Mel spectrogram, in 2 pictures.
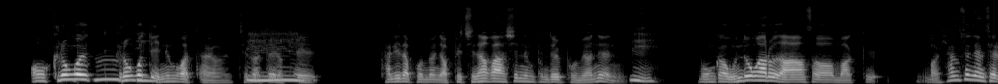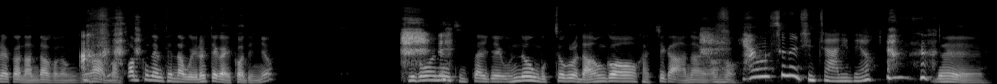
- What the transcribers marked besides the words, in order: tapping; other background noise; laughing while speaking: "아"; laugh; laughing while speaking: "않아요"; laughing while speaking: "향수"
- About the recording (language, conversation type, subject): Korean, podcast, 규칙적으로 운동하는 습관은 어떻게 만들었어요?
